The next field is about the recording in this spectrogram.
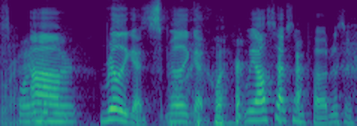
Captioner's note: laughs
